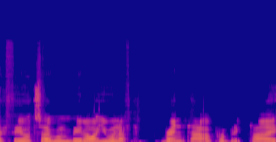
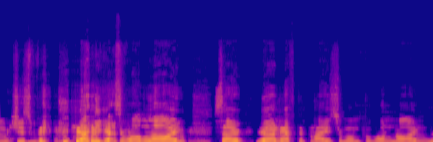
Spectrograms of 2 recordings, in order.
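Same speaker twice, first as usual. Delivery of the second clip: higher, louder, breaking into a laugh; amused; 9 semitones higher, 7 dB louder than usual. Real, not acted. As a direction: talk through rising laughter. Amused by own script.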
